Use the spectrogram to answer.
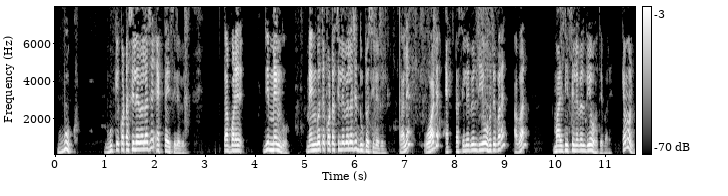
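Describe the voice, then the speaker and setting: A woman's voice: sits high, a bit bright, no echo. A woman voicing a patient female teacher in a cartoon lesson, explaining step by step and often checking that the class understands.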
